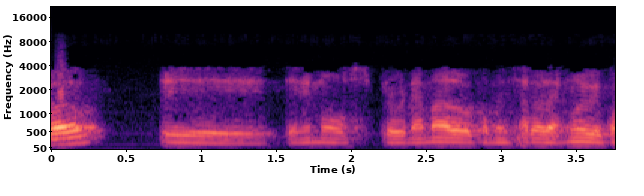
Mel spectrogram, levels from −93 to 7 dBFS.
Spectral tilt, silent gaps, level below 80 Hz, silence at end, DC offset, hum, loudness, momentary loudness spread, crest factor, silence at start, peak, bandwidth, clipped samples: -8 dB/octave; none; -74 dBFS; 0 s; under 0.1%; none; -25 LUFS; 12 LU; 18 dB; 0 s; -4 dBFS; 4.9 kHz; under 0.1%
